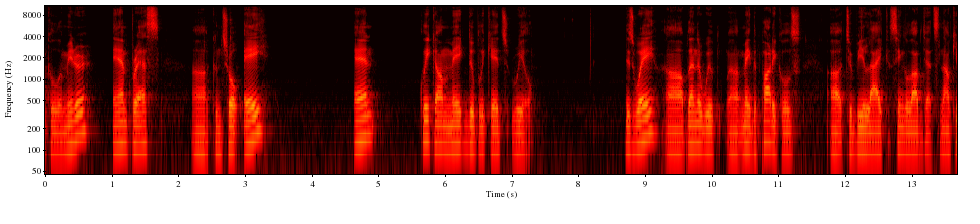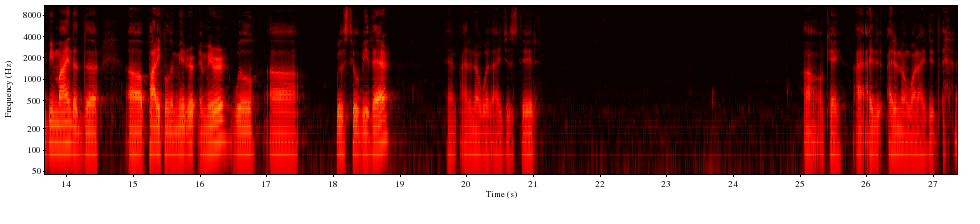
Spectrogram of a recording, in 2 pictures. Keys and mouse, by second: 1.7 ctrl+a, 6.9 click, 11.6 right click, 14.5 alt+s, 15.7 right click, 17.6 ctrl+z, 18.3 ctrl+z, 19.2 right click, 24.8 middle click.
